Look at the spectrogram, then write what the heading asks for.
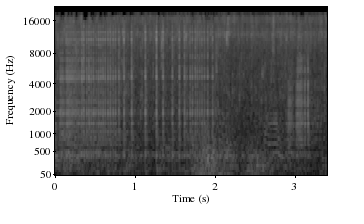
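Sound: heavy rain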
